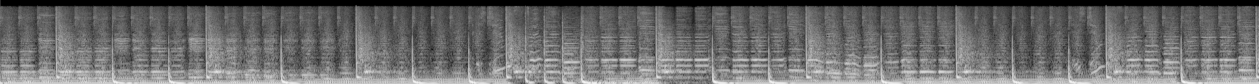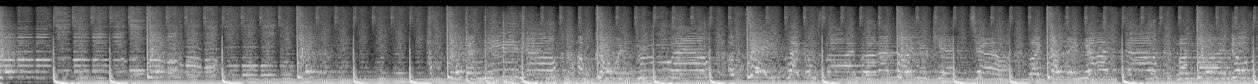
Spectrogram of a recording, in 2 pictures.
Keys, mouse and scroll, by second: 4.1-7.1 drag, 20.6 Tab, 24.1 click.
